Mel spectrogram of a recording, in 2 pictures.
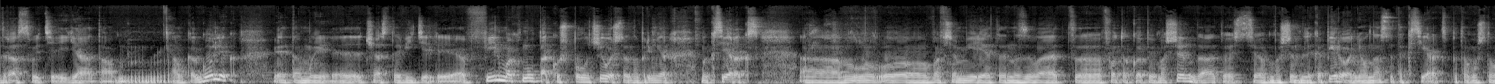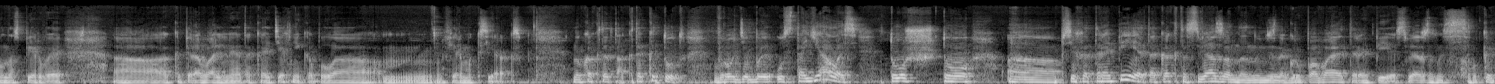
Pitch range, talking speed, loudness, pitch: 85-105 Hz, 140 wpm, -15 LUFS, 90 Hz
